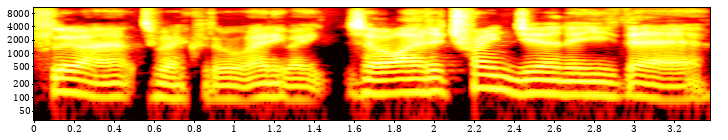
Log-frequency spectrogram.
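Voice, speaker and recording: Recorded dry and close with no echo, a man with a British accent sounds animated, his fairly low voice showing ordinary pitch variation. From Britain. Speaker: former prisoner. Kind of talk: casual chat.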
